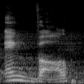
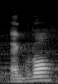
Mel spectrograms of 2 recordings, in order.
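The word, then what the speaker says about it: Engvall: I've got that the New York Islanders forward Pierre Angval. Angal.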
